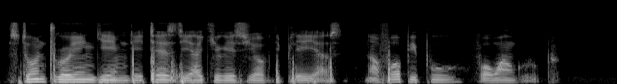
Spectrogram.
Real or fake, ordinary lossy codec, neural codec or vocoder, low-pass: real; none; none; 7.2 kHz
